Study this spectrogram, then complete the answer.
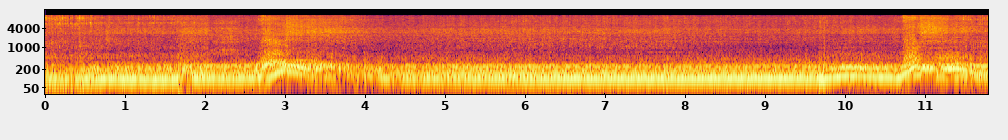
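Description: A sports car engine idles with a deep, loud rumble.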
